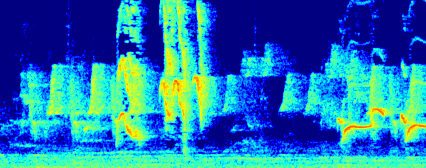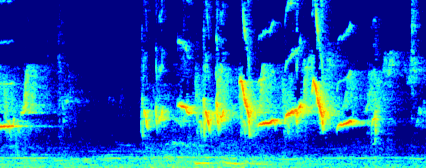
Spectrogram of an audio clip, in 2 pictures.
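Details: An orange-headed thrush sings energetically in three bursts of varied whistles and warbled slurs, each a second or two long, separated by brief silences, with faint background noise.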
